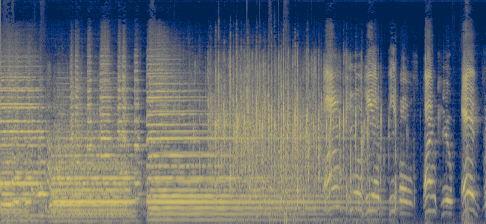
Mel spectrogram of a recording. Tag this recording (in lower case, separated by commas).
speech, narration, music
